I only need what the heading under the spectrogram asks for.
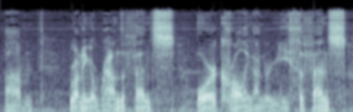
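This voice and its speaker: A man's voice: low voice, steady tone, measured pace. A young man streaming a game, talking casually and rambling through an explanation with examples and restarts. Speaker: gaming streamer. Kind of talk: casual commentary while gaming.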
